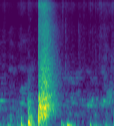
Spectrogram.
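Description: A toy sword whacking a pillow held up as a shield in a mock sword fight: one loud, sharp hit about a second in, among a few soft low thumps.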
